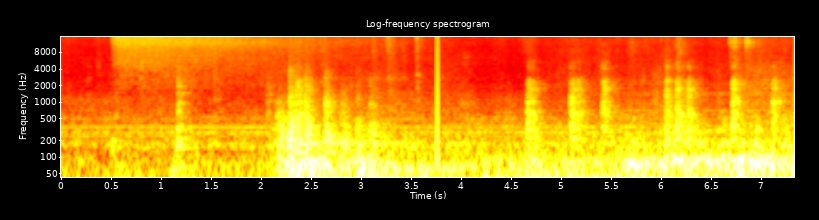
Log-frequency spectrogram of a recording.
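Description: JR 115-series electric train (KuHa 115-552 trailer car) pulling out of a station, heard inside the car. Over a steady low hum there is a hiss, then about two seconds in a heavy clunk as the train starts to move. Low running rumble and irregular rattling clanks from the bogie follow as it picks up speed.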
